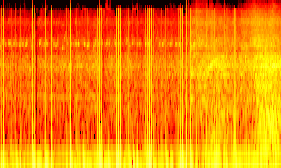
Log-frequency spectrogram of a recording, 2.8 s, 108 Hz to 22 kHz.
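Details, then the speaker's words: 1938 Ford two-door bustle-back sedan retro-rod, flathead V8, 5-speed, started on a chilly morning. A quick string of sharp firing pulses catches and settles into a crisp, even run with clean, healthy throttle response. "healthy good throttle response out of a flatty"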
